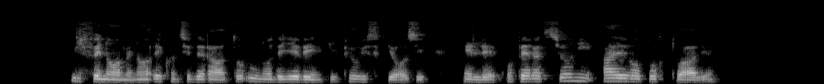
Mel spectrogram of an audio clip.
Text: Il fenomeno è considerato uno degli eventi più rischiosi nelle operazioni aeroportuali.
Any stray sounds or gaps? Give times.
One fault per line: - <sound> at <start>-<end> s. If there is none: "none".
none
